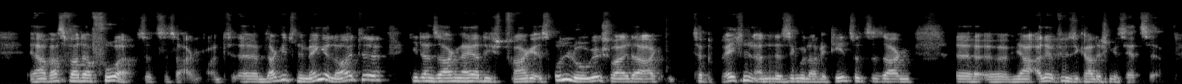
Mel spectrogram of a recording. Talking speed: 170 wpm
